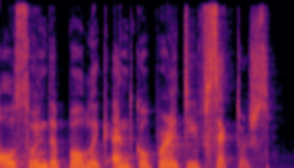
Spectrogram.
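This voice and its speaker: Speaking at a moderate pace, a woman with a Portuguese accent has a fairly high pitch. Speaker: head of a national equality commission. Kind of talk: conference presentation. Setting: conference stage with audience. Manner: halting, many hesitations.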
